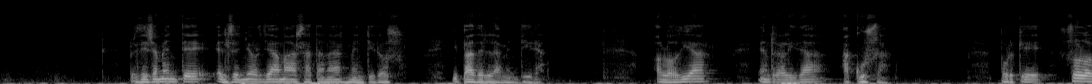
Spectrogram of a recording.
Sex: male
